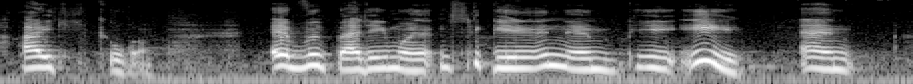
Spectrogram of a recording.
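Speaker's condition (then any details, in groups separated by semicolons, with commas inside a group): Cerebral palsy; speech improved over past year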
